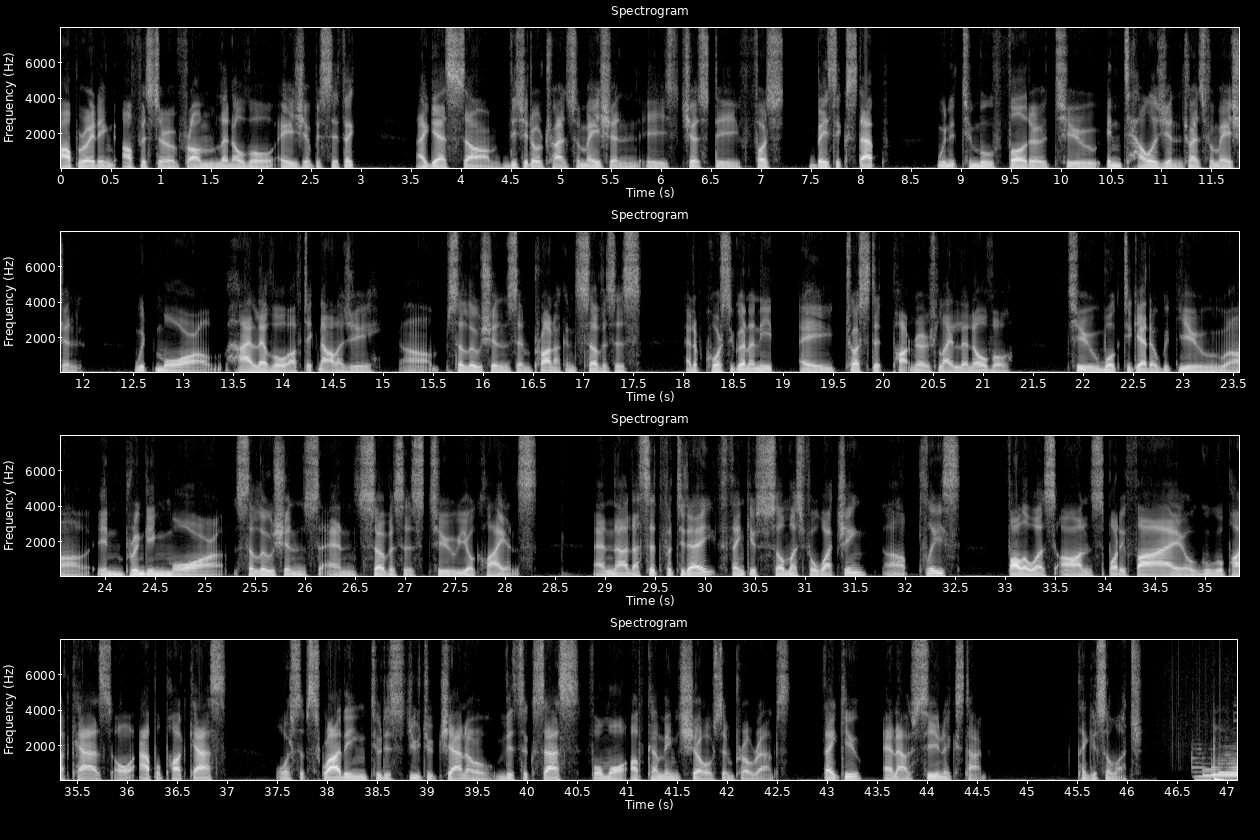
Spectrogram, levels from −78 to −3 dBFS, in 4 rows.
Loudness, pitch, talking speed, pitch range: -18 LUFS, 90 Hz, 145 wpm, 85-100 Hz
